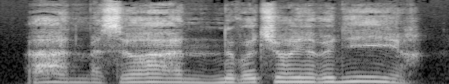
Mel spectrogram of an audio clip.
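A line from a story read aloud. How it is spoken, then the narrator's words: Crying out. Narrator (French): Puis elle criait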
